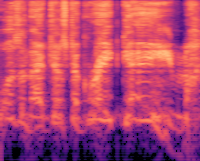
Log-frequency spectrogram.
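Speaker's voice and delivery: very high, swooping, burly, gushing Irish brogue. Retelling what the coach said after a game of eight-year-olds: Coach Leahy's burly Irish brogue. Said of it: "burly Irish brogue just says".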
